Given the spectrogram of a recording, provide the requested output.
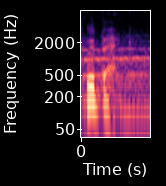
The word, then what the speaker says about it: Quebec: which means narrow River here is closer to the French than the English pronunciation Quebec obviously derived from its spelling but the st.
